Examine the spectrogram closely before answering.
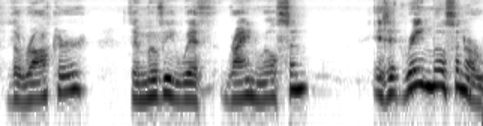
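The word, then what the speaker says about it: Rainn Wilson: Rocker the movie with Ryan Wilson is it Rayne Wilson or Ryan Wilson it's spelled like it should be pronounced Rhine not rain but anyway rain Wilson and uh titty Geiger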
